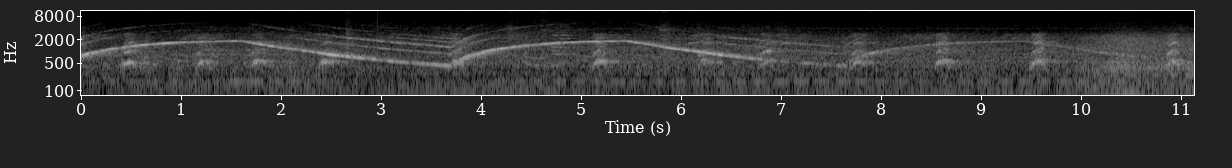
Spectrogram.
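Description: Ambulance siren wailing: a slow rise in pitch, then a longer fall, repeating three times about four seconds apart, fading somewhat in the last cycle. A dog barks in short repeated yaps underneath.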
